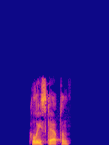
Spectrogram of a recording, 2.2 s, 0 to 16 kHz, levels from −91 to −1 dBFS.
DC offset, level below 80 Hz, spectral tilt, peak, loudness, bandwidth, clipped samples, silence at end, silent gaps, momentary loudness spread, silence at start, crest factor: under 0.1%; -56 dBFS; -4 dB/octave; -2 dBFS; -17 LUFS; 7.8 kHz; under 0.1%; 0.8 s; none; 13 LU; 0.6 s; 18 dB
